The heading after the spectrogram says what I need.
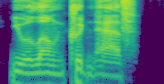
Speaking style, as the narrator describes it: he grunted

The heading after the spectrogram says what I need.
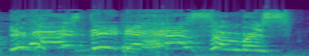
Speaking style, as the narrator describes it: Just screaming

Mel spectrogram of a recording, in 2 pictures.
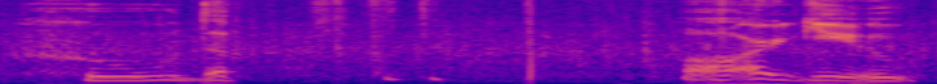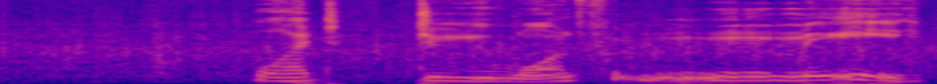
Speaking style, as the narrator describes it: managed to stammer out

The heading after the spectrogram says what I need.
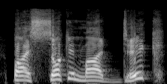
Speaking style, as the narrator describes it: Shepard shouted loudly

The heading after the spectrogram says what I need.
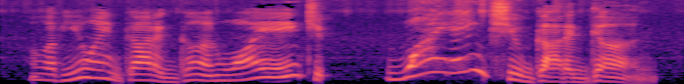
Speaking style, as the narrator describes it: he sneered

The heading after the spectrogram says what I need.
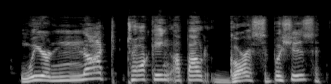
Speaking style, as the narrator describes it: said Owl a little crossly

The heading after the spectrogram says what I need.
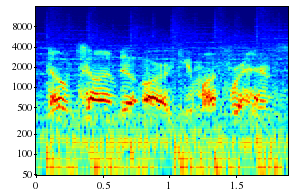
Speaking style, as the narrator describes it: he said with a sad chuckle

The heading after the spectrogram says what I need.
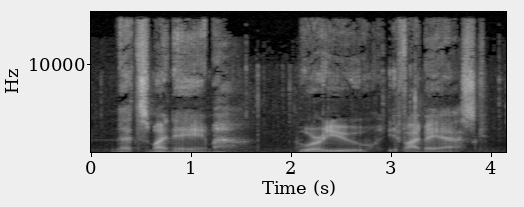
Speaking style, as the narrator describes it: he replied softly

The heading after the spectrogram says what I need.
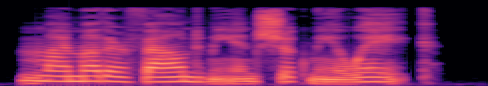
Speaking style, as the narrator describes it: answered

